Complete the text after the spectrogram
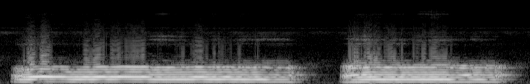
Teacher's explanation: Alright, and now we look at the sixth cardinal vowel. It is articulated with the back of the tongue, half open position, vowel height, half open position, but rounded.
